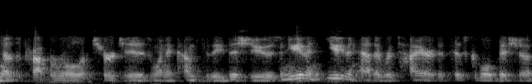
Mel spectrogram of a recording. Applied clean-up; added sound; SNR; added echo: neural separator model SepFormer DNS4.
